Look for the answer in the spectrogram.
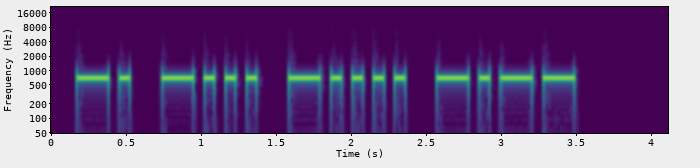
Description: Morse code, heard as a keyed tone, about 17 wpm, 700 Hz. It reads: NB6Y
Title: USA Call Signs - 4 Characters - 6x Character Spacing - 17wpm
